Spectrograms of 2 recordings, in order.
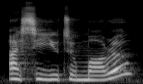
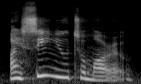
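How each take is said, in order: First: The voice rises high at the end. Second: The voice falls at the end. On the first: The speaker is unsure or surprised. "the high rise" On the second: It is a plain statement. "Normal statement"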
